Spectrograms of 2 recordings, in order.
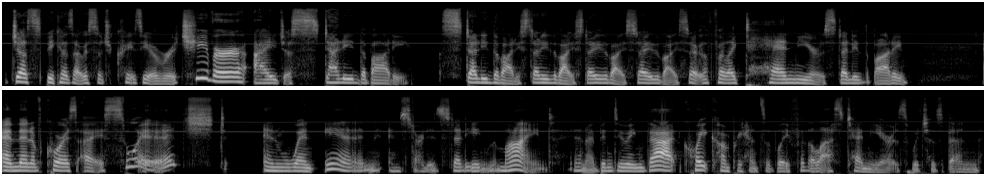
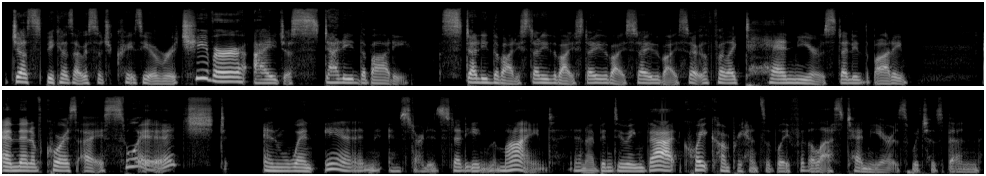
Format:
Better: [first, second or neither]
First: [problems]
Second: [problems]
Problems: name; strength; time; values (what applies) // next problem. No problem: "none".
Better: second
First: high-pitched whine; faint; throughout; 3 kHz, 30 dB below the speech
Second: none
